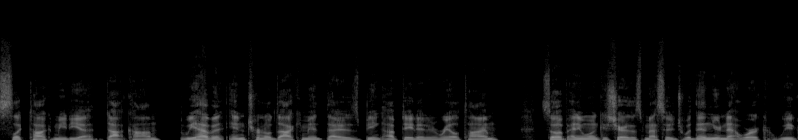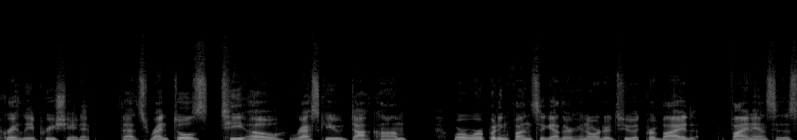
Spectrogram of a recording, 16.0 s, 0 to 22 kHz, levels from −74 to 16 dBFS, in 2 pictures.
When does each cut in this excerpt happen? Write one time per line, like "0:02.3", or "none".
0:09.2
0:14.4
